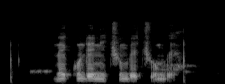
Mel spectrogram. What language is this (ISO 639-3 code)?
dav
